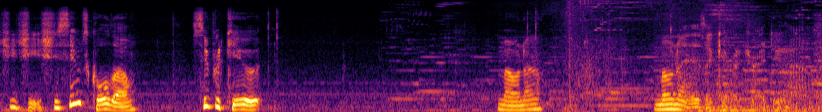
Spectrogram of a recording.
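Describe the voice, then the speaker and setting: Casting: male reaction streamer, medium pitch, easygoing casual chat with music behind. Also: sing-song, slow pace, pauses often, a little mellow. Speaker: video creator reacting to game trailers.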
